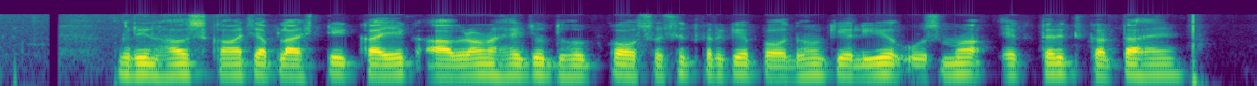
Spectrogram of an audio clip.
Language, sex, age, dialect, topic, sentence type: Hindi, male, 18-24, Awadhi Bundeli, agriculture, statement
